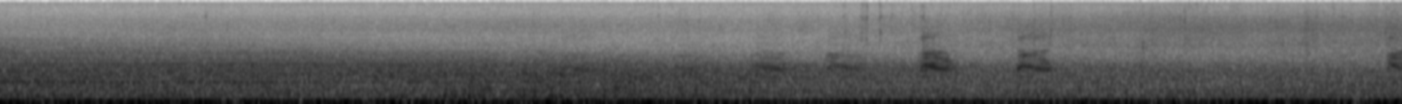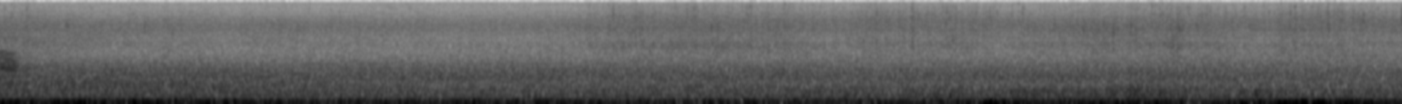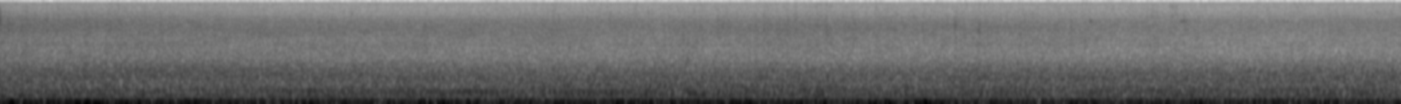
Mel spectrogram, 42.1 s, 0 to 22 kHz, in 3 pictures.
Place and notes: Berlin, Friedhof Baumschulenweg, cemetery, ambience on an Winter Sunday early afternoon
(Sony PCM D50, DPA4060)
